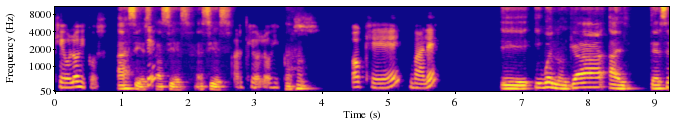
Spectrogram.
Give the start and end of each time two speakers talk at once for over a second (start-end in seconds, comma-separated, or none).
none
